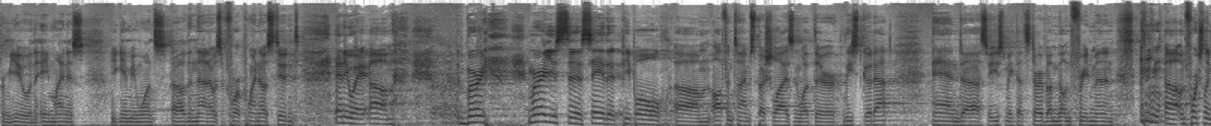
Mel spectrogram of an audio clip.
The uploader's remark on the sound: This Roundtable Discussion and Q&A session is from the 2015 meeting of the Property and Freedom Society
